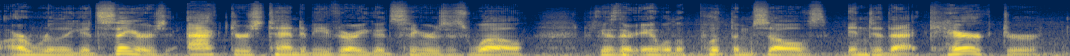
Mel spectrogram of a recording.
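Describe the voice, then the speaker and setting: A voice teacher explains singing technique in a relaxed, conversational online lesson, regularly asking viewers "okay?" and calling them "guys." His voice is at an ordinary middle pitch, with a faint noise running under the recording.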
